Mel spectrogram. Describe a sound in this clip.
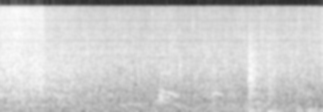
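A child splashes while swimming.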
